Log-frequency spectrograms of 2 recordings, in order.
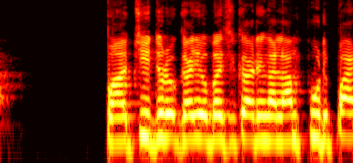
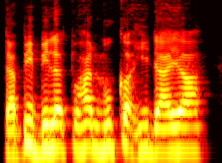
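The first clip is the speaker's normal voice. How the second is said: earnest sermon; 6 semitones lower than usual. Acted. Serious closing sermon.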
